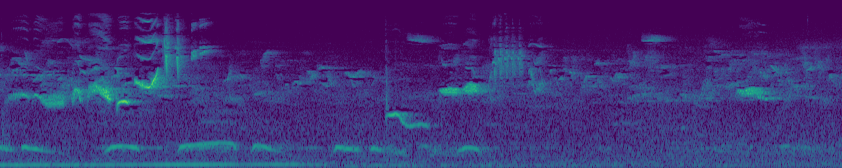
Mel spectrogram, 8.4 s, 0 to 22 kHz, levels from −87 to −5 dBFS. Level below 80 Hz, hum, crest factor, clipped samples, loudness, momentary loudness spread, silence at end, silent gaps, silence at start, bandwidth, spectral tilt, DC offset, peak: -62 dBFS; none; 22 dB; under 0.1%; -32 LUFS; 22 LU; 0 s; none; 0 s; 16 kHz; -0.5 dB/octave; under 0.1%; -14 dBFS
